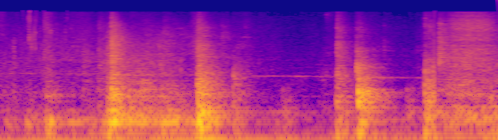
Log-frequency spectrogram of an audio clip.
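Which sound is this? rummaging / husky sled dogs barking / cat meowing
rummaging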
